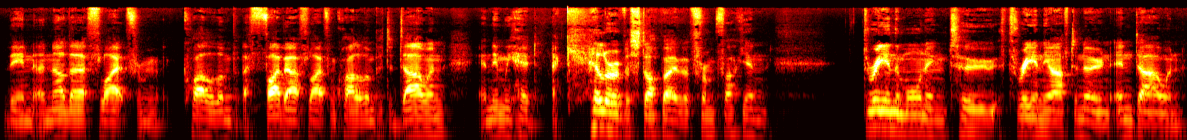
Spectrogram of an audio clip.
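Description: A tired young fitness vlogger chats casually to a webcam in his bedroom for a home vlog, rambling and swearing as he goes. His voice is on the low side, with fairly even intonation, at a normal speed.

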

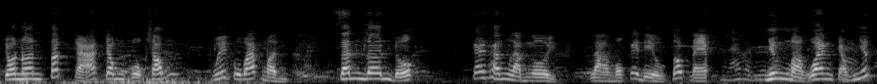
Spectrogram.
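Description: Southern Vietnamese male lay preacher, high voice, folksy earnest storytelling to a pilgrim group. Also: animated, normal speed. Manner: folksy, earnest, keeps addressing listeners directly.

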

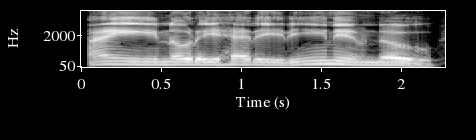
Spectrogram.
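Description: An American sports vlog host and streamer in his thirties chats laid-back and slangy to camera from a small room at home. His fairly high voice is bright and clean, with fairly even intonation and a measured pace. The sound is echo-free studio quality from a close stand mic, and he's wearing a headset.

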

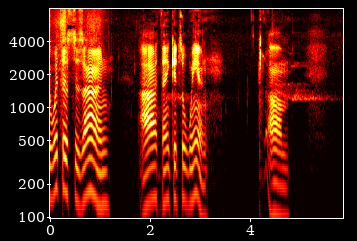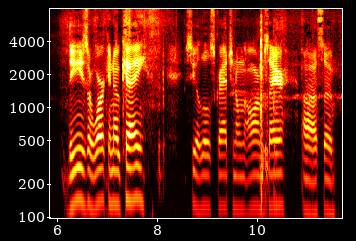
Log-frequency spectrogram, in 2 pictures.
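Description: Outdoors on a rural homestead, a man with a Southern US accent and medium-pitched voice narrates a DIY project off the cuff, with slight background noise. His unscripted how-to talk is folksy, plain-spoken and a little rambling.

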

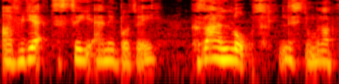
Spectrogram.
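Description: A woman's voice: fairly low pitch, fairly even intonation, normal speed, creaky, a little mellow, husky. A woman giving a blunt, preachy spiritual monologue to listeners she calls family, swearing freely as she rants. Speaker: spiritual broadcaster. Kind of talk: ranting livestream monologue.

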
